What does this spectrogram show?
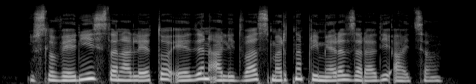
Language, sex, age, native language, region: Slovenian, female, 18-29, Slovenian, Coastal Karst region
